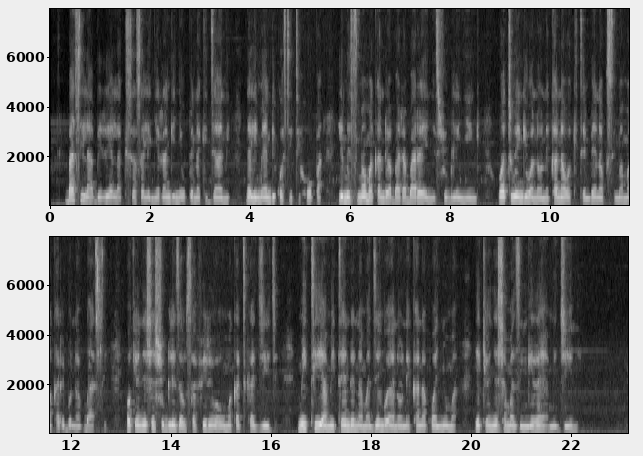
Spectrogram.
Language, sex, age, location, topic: Swahili, female, 18-24, Nairobi, government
